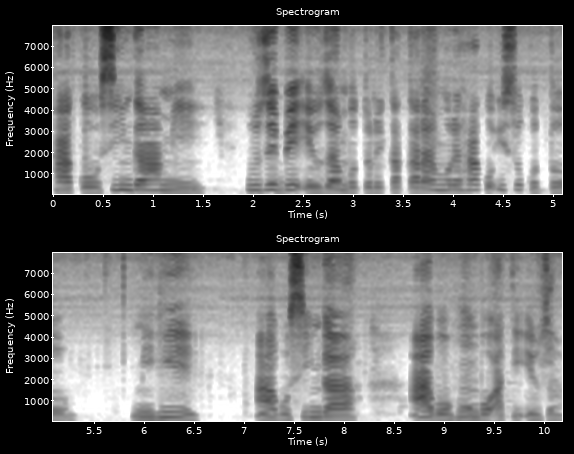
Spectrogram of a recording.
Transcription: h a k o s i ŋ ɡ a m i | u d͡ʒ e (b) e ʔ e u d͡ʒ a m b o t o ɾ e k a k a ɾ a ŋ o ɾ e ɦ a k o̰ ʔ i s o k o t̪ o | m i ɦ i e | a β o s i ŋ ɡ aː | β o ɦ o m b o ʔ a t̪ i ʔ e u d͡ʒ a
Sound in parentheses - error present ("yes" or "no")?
no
